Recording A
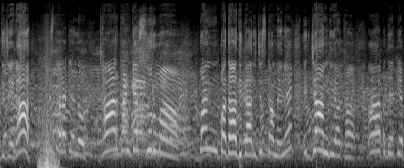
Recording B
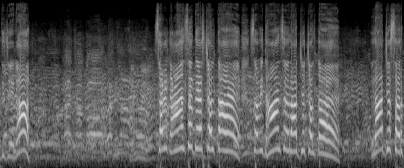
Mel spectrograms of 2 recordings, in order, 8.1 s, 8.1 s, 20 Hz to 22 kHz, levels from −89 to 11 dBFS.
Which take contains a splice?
A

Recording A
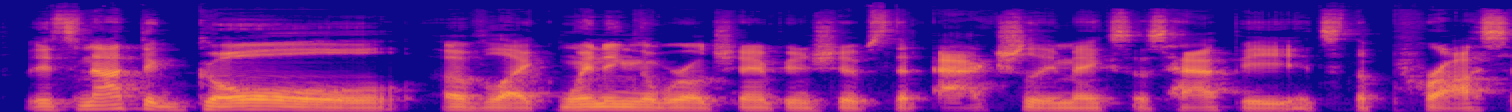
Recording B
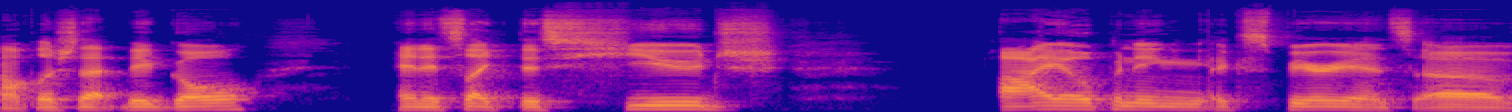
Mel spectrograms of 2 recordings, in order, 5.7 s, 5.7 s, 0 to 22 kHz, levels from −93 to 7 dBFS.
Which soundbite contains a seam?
B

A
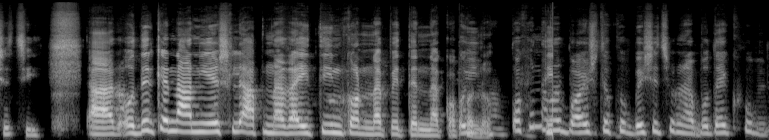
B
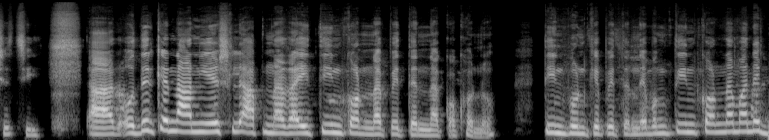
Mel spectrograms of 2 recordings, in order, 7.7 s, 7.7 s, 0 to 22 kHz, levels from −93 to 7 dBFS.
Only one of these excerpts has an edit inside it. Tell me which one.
A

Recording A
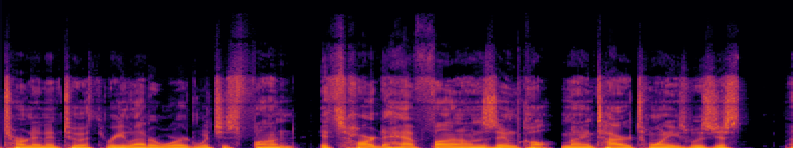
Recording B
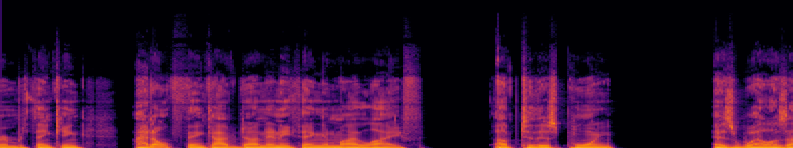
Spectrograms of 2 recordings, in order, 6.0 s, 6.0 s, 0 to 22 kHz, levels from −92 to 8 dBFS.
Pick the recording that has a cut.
A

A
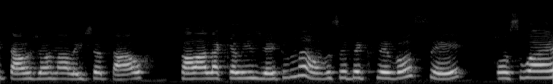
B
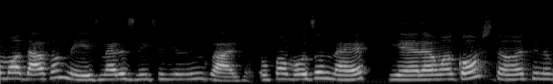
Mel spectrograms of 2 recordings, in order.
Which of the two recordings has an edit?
B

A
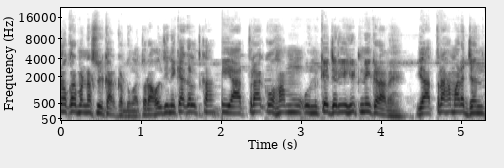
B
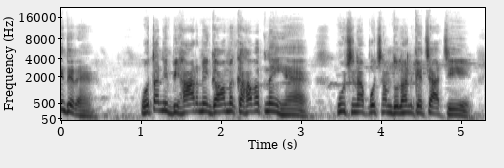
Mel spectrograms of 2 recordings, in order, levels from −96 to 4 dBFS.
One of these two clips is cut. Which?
A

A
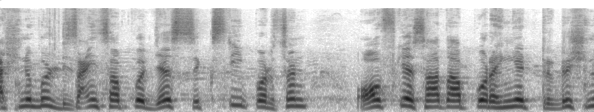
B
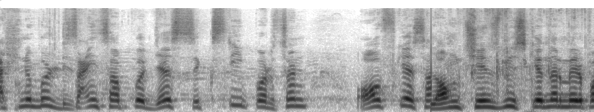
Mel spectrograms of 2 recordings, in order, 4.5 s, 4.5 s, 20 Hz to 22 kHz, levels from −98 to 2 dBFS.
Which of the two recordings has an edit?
B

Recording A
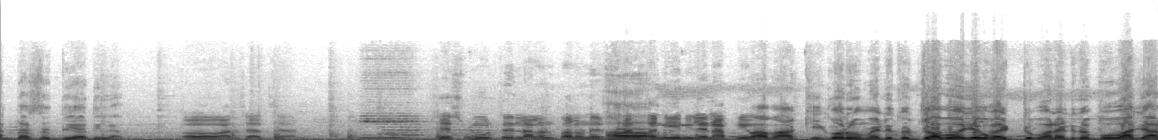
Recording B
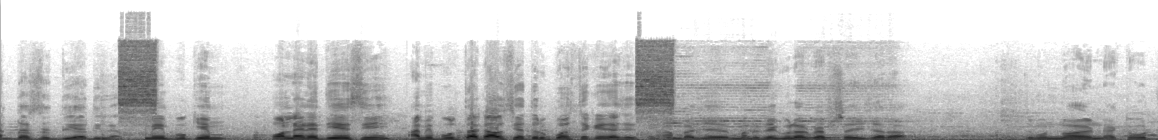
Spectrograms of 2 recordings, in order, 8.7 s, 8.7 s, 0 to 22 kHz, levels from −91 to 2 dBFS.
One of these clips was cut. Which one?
B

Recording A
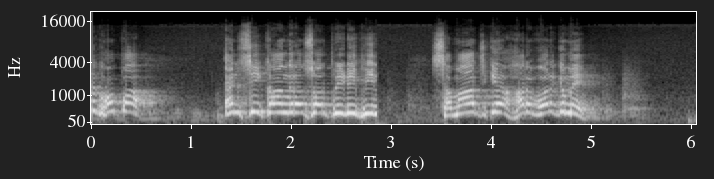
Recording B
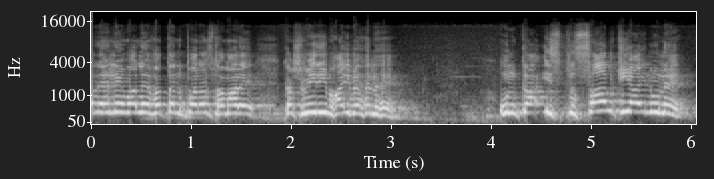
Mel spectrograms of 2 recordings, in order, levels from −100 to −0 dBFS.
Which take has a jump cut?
A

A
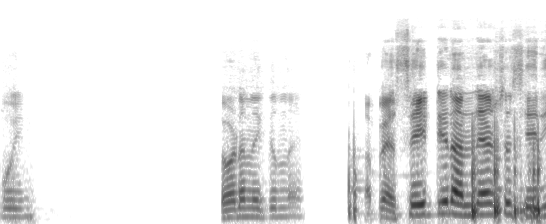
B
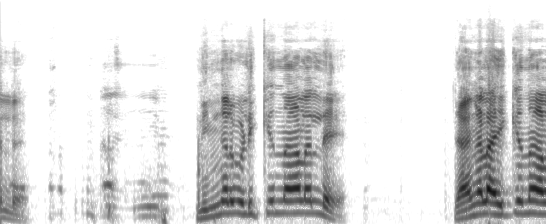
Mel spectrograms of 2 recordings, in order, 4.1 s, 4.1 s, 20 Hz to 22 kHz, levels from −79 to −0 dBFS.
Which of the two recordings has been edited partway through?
A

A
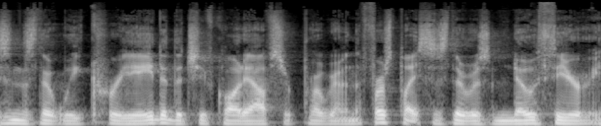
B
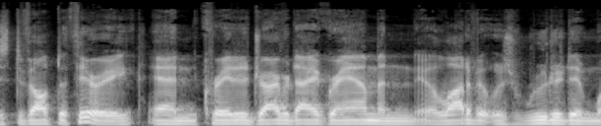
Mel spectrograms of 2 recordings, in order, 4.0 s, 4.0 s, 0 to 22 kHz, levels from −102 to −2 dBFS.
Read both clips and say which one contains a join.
B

